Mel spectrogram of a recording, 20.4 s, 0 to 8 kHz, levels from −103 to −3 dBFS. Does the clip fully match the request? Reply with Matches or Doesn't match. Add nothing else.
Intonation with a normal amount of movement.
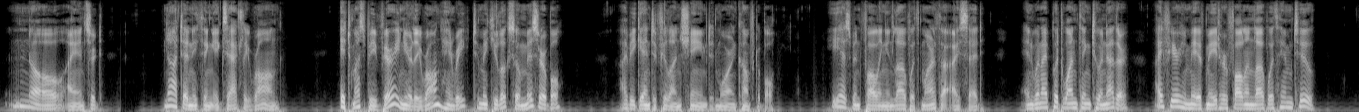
Doesn't match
